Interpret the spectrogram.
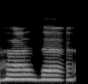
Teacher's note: हादा, हा में खड़ा जबर है, और हा का मखरज क्या है? हलक का आखिरी हिस्सा हादा, जाल का मखरज सही लेंगे, इसमें भी अलिफ मद्दा, दोनों में अलिफ मद्दा है।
